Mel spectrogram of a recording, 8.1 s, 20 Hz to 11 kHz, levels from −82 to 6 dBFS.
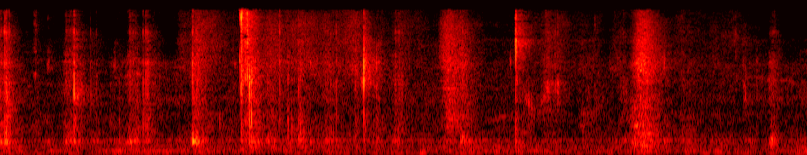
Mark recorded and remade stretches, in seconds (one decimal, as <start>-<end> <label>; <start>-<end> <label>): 0.0-4.9 recorded; 4.9-8.1 remade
